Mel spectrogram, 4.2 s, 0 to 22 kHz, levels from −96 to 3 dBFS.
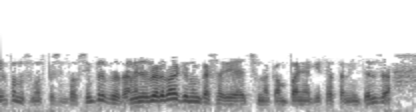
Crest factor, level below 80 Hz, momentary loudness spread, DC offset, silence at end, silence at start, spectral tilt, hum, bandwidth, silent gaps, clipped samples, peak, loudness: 18 dB; -64 dBFS; 11 LU; under 0.1%; 0 s; 0 s; 1 dB/octave; none; 3.8 kHz; none; under 0.1%; -10 dBFS; -28 LUFS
